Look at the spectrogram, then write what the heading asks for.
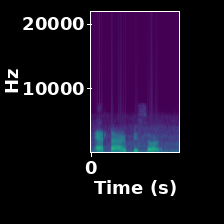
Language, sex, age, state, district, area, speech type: Assamese, female, 18-30, Assam, Kamrup Metropolitan, urban, read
